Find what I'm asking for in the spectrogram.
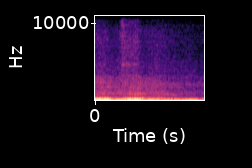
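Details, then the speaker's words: Fifth-gen Honda Prelude 2.2 VTi VTEC automatic after an ECU swap; lumpy, uneven running with a rhythmic stumble, running on three cylinders; cylinder one is getting only a rare, occasional spark, and fuel smells raw; cylinder misfire. "having a car it only runs on three Pistons"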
